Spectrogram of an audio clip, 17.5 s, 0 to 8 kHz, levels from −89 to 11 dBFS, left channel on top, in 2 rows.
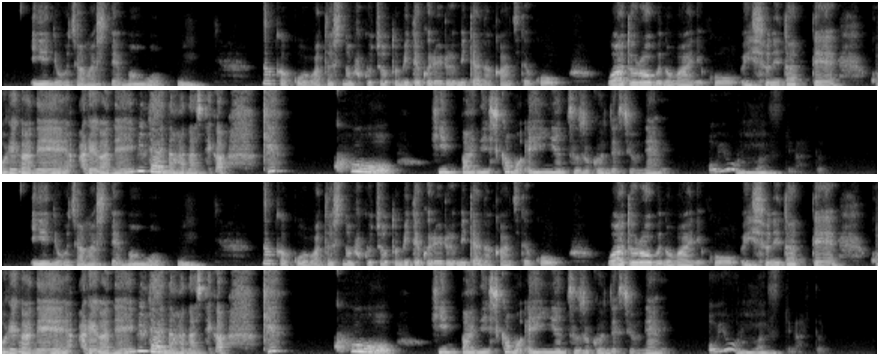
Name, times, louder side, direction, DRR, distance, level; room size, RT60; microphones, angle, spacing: voice 1, 0.3-2.0 2.3-11.5 12.1-15.3 16.1-16.5, right 1 dB, ahead, 0.5 m, -21 dB
voice 2, 8.7-9.1 10.1-10.5 15.2-15.4 15.8-17.0, right 2 dB, 70° right, 0.7 m, -30 dB
4.9 x 2.4 x 2.4 m
head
